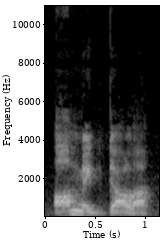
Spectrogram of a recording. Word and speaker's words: Amygdala: It's got a G in it. Amygdala, I think is how you say it.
